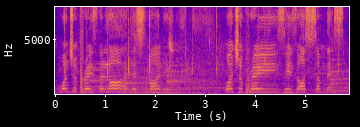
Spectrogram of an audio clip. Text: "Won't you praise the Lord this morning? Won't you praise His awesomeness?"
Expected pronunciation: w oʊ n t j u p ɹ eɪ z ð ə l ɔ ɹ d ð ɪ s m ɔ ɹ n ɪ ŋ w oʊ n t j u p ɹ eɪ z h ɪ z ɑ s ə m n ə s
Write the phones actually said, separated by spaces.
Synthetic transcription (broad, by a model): w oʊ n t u p ɹ eɪ z ð ə l ɔ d ð ɪ s m ɔ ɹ n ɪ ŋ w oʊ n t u p ɹ eɪ z h ɪ z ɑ s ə m n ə s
